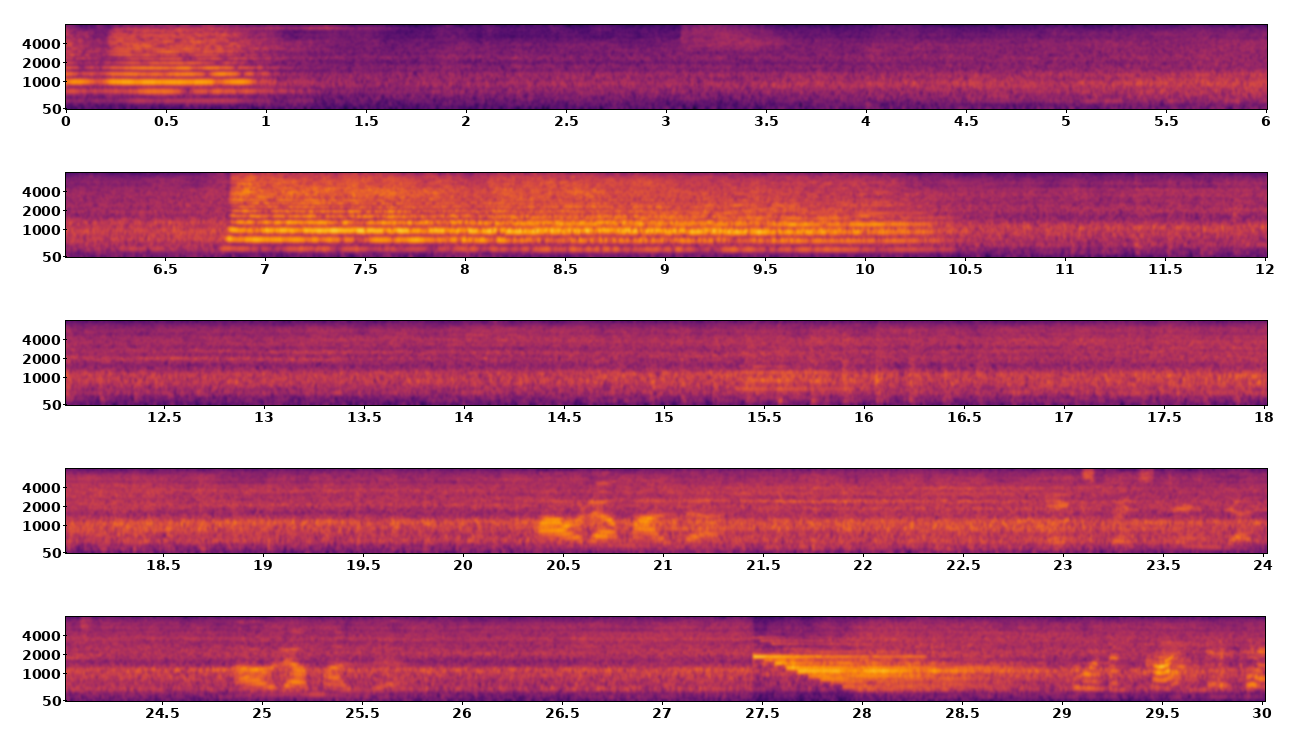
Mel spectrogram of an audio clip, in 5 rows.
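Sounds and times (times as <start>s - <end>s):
loud train horn: 0.0s - 1.2s, 6.7s - 10.5s, 15.4s - 16.0s, 27.5s - 29.7s
train wheels rumbling and clattering: 10.3s - 27.4s.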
